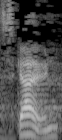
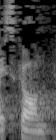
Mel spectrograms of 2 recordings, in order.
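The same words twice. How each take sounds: First: "scone" rhymed with "stone", long o; "scone" in the stranger's way. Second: "scone" rhymed with "gone", short o; "scone" the local way. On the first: Guard mimicking a stranger, "scone" with a long o. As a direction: quote the outsider's "scone" with a long o. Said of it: "with our accent?". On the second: Guard giving the local "scone" with a short o. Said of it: "And we say scone". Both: Shown as a demonstration.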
